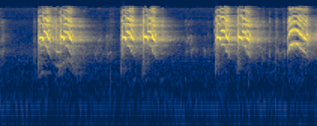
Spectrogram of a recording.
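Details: Four squawky budgerigar chirps, the first three doubled and gritty, the last a sharper rising-falling note, spaced about a second apart.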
